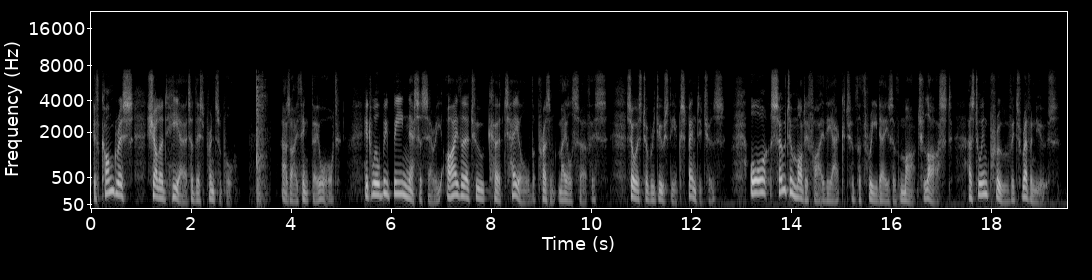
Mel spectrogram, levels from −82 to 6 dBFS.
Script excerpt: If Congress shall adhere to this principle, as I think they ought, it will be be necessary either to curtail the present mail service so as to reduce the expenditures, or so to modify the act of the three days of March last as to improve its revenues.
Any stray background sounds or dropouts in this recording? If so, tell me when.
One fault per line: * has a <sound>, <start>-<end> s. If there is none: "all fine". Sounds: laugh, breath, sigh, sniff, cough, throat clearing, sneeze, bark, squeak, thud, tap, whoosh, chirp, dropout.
* has a thud, 3.3-3.6 s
